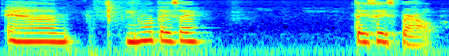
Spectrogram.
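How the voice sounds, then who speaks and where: A woman's voice: high voice, completely flat delivery, a little slow, dark tone, poor audio. A teenage girl telling a personal story to camera in a rambling casual way, full of fillers and restarts. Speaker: vlogger.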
